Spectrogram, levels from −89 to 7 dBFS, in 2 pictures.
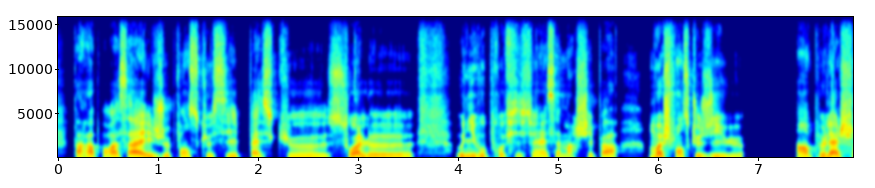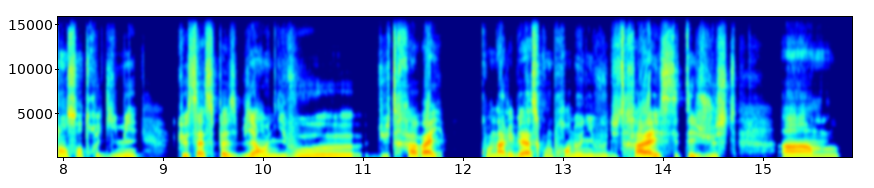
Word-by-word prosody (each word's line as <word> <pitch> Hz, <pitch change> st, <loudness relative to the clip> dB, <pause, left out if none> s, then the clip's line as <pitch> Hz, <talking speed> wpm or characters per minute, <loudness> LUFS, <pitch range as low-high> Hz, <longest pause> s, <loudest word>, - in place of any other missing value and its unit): Par 180 Hz, -4 st, +2 dB
rapport 155 Hz, 0 st, +1 dB
à 155 Hz, -, +5 dB
ça 185 Hz, +3 st, +7 dB
et 155 Hz, -, +1 dB
je 155 Hz, +2 st, 0 dB
pense 175 Hz, +2 st, -3 dB
que 165 Hz, -, -7 dB
c'est 160 Hz, 0 st, -3 dB
parce 145 Hz, -, 0 dB
que 170 Hz, 0 st, -5 dB
soit 175 Hz, 0 st, +4 dB
le 155 Hz, -3 st, -1 dB, 0.4 s
au -, -, -1 dB
niveau 175 Hz, -1 st, -1 dB
professionnel, 165 Hz, 0 st, -2 dB
ça 175 Hz, +1 st, +1 dB
marchait 155 Hz, -1 st, -2 dB
pas. 180 Hz, +6 st, +1 dB, 0.3 s
Moi, 190 Hz, +1 st, +5 dB
je -, -, +5 dB
pense 200 Hz, -1 st, -1 dB
que 185 Hz, -, -2 dB
j'ai 165 Hz, -1 st, -2 dB
eu, 150 Hz, -2 st, -7 dB, 0.5 s
un 170 Hz, 0 st, +4 dB
peu 170 Hz, +1 st, -4 dB
«la 155 Hz, -2 st, +7 dB
chance» 185 Hz, +3 st, +2 dB
entre 170 Hz, 0 st, -8 dB
guillemets, 170 Hz, +3 st, -8 dB, 0.4 s
que 190 Hz, -, -4 dB
ça 175 Hz, -2 st, +2 dB
se -, -, -5 dB
passe 165 Hz, -1 st, -2 dB
bien 175 Hz, +3 st, 0 dB
au 180 Hz, -, -2 dB
niveau, 165 Hz, -1 st, -6 dB
heu, 145 Hz, -1 st, -4 dB
du 160 Hz, -1 st, -11 dB
travail, 180 Hz, +6 st, +3 dB, 0.4 s
qu'on 170 Hz, -2 st, -10 dB
arrivait 160 Hz, +2 st, +1 dB
à 160 Hz, -, +6 dB
se -, -, 0 dB
comprendre 170 Hz, +1 st, -8 dB
au -, -, -5 dB
niveau 160 Hz, -1 st, -10 dB
du 155 Hz, 0 st, -9 dB
travail. 170 Hz, +6 st, +6 dB
C'était 165 Hz, -2 st, -5 dB
juste, 210 Hz, -, -6 dB, 0.4 s
hem, 145 Hz, -2 st, +1 dB
165 Hz, 200 wpm, -21 LUFS, 155-175 Hz, 0.5 s, ça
